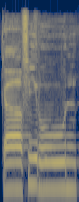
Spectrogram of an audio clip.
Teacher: এখানে রার উপর পেশ আছে, তাই রাকে মোটা করিয়া পড়বেন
